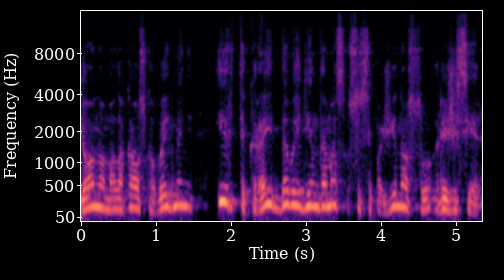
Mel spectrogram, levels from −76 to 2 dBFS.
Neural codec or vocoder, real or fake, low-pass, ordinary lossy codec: none; real; 14.4 kHz; Opus, 16 kbps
